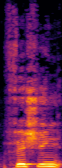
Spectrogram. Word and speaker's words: phishing: They note that there's been a surge in email, phishing, and malware schemes. Phishing, pronounced like fishing, but it's spelled PH, is a scam where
